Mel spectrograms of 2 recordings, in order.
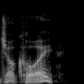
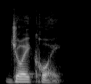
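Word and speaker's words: Jo Koy: You met Joe Coy. – I love that you said it right. – Yes. I've been practicing, actually. – You know what he usually says? Joy Coy.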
